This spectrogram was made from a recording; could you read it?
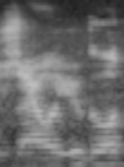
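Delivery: put-on dim-witted, slurring cockney accent, troll voice. Narrating a fight, the speaker voices the troll in a dumb, slurring cockney troll voice. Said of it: "in its dumb, slurring voice, it says".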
